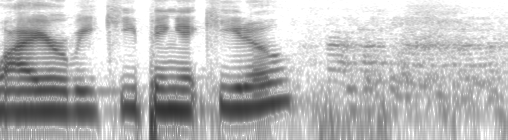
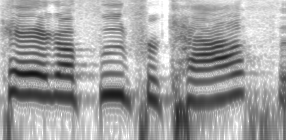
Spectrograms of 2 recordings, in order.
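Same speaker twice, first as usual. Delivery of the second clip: higher, singsong order call; server calling out; 7 semitones higher, 3 dB louder than usual. Acted. Server calling Kath for food, high call-out. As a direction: call an order across the shop.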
